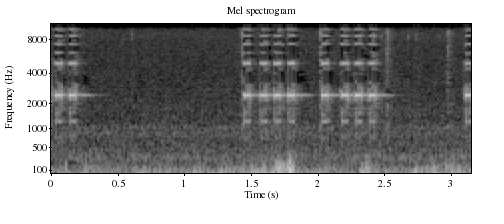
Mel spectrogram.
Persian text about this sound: آلارم آن 6:06 صبح من تنظیم کردم. دستگاه به صدا در میاد و دمای بیرون و داخل رو اعلام میکنه.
